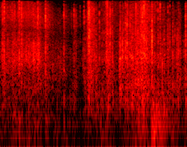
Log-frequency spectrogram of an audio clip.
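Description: Parchment paper crinkles and rustles close up in a quick, continuous series of papery crackles, laid over fabric in an iron-on adhesive craft project, with no talking.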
